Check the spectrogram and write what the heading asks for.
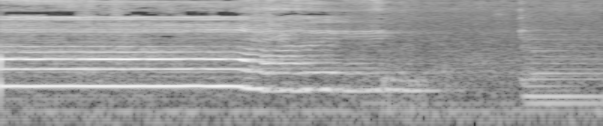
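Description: A woman's voice holding one long sung note, which steps down to a lower note a little under two seconds in and fades away. A soft piano chord sounds near the end.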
